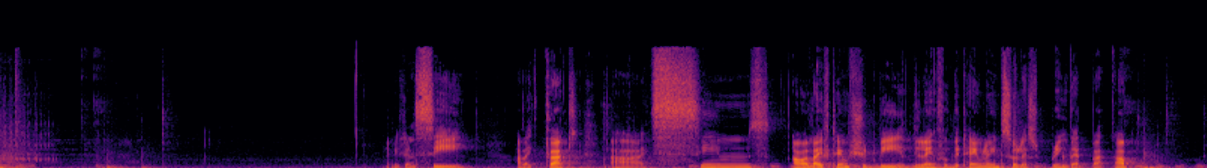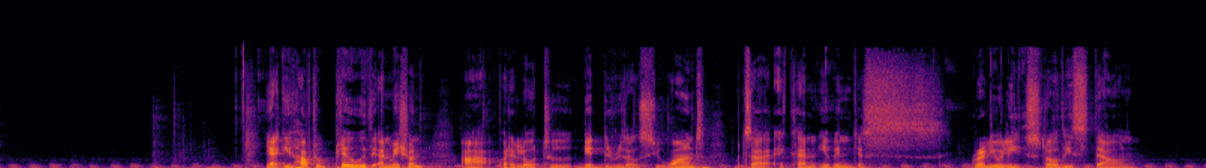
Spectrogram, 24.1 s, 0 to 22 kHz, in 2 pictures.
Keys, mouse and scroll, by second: 0.8 shift+right click, 1.2 scroll down 5, 1.4 space, 4.0 space, 4.6 space, 5.8 space, 6.2-6.9 scroll up 14, 8.0-11.1 drag, 11.1 shift+right click, 11.4 space, 13.8 space, 14.5-15.0 shift+right drag, 15.0 space, 16.2 space, 16.7 space, 17.8-18.9 scroll up 3, 18.9 space, 20.2 click, 20.7 g, 22.2-22.6 shift+right drag, 22.6 space.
